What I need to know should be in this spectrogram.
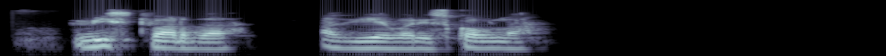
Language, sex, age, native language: Icelandic, male, 30-39, Icelandic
